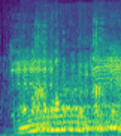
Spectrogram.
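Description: Blocky Minecraft sheep bleat in a steady, wavering run of calls that fills the short moment, fairly loud and close, with no talking over them.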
